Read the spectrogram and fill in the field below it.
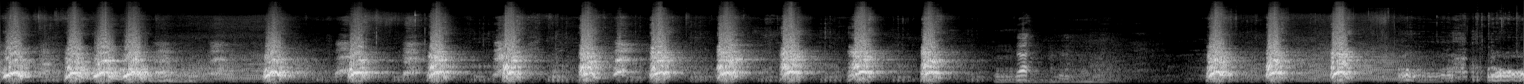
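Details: A Labrador Retriever barks loudly and repeatedly at dogs in sharp, deep bursts.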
